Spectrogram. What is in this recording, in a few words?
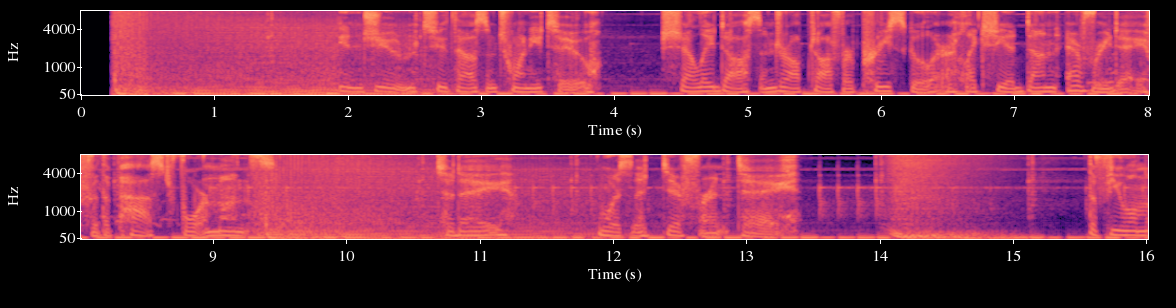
Network English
